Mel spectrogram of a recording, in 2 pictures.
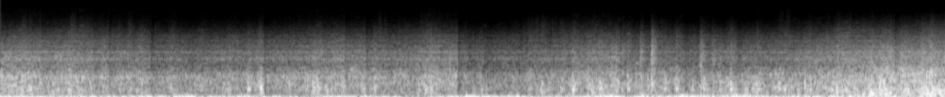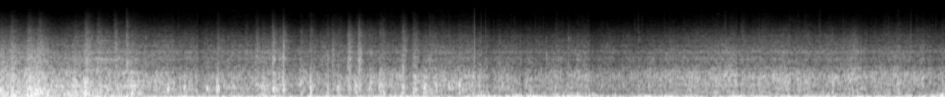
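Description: DEMU diesel multiple-unit train running along the line, heard on board: a steady low rumble of wheels on rail with scattered clicks. It dips briefly about six seconds in.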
